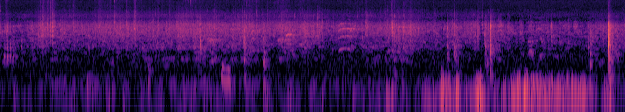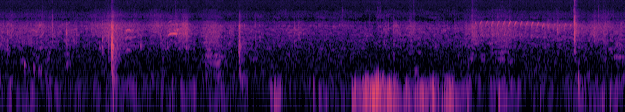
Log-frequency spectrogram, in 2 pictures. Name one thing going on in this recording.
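Branches snap and crack as an elephant tears at a tree.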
